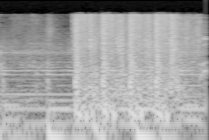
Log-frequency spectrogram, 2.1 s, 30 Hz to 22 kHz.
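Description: Gunfire in Red Dead Redemption 2 comes as a short burst of loud, overlapping shots. A single blast is followed after a brief gap by rapid repeated cracks over a continuous game background.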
